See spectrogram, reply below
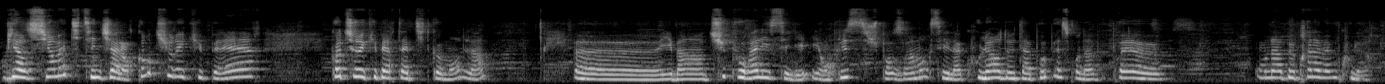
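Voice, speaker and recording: A woman's voice: high voice, moderate pace, darkish tone, soft background music. Chatty woman doing a live makeup demo, greets viewers by name, lots of euh and bah. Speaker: makeup seller hosting a live stream. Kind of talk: casual live-stream demo chat.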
